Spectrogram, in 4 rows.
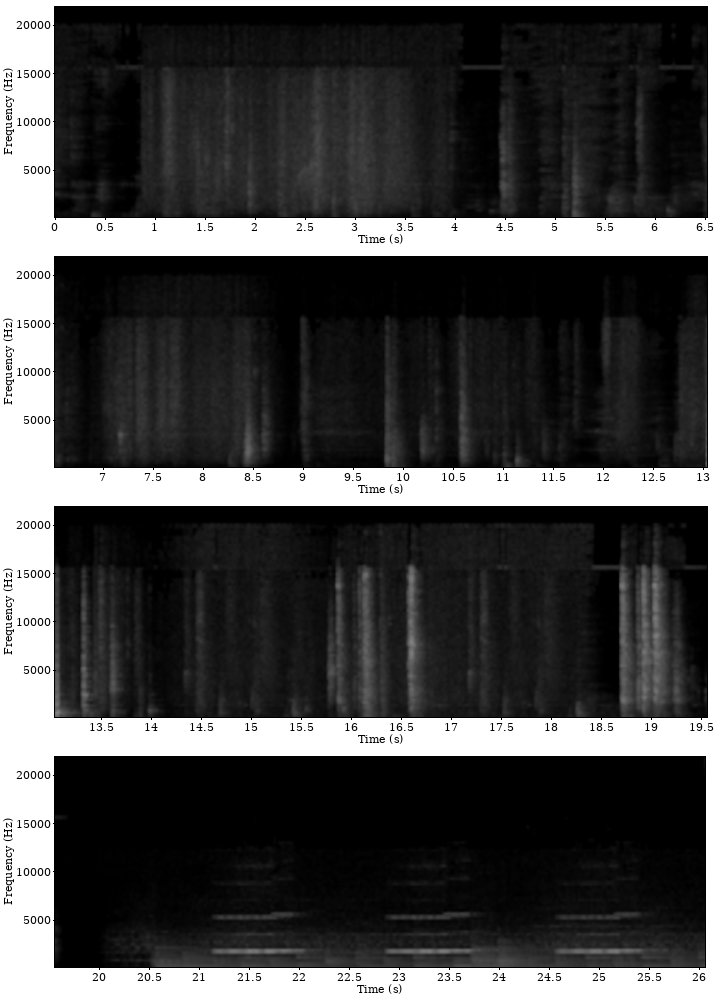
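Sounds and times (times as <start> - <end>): soft music: 20.0 - 26.0.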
